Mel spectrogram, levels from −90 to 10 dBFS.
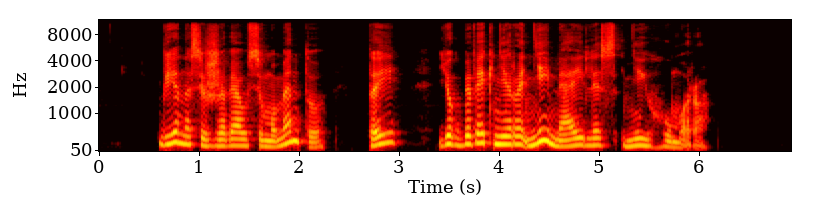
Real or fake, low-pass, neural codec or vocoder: real; 10.8 kHz; none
